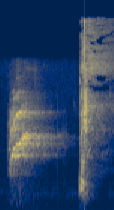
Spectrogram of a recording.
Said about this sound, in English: The dog agreed.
